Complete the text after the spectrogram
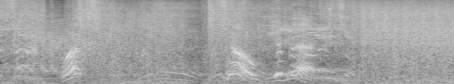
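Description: A man talks excitedly into a microphone.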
